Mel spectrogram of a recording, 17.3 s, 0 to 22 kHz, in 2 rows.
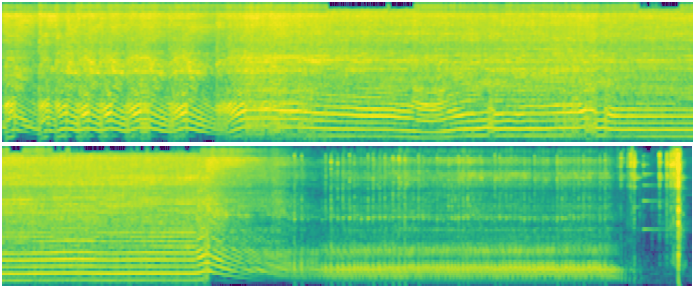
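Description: Ported Echo CS 4310SX chainsaw snarling through small branches, engine pitch rising and sagging under load for about eleven seconds, then dropping to a rough idle before a sharp click at the end; close and loud, no talking.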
